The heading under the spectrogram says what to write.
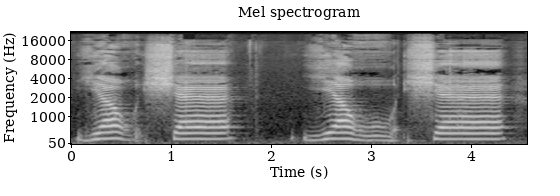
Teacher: زبان کے درمیان کا درمیانی حصہ بالکل اوپر جا کے تالو کے قریب ہو جاتا ہے. ٹھیک ہے, تو شا ادا ہوتا ہے.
